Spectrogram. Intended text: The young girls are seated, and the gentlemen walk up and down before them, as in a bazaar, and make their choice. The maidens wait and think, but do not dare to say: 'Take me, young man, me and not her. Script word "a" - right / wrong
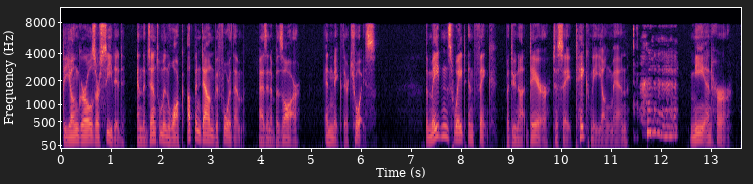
right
